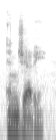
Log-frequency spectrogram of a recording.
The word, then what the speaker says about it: Enjeti: is chanson Shetty art my name is and jetty with a th and I know it's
